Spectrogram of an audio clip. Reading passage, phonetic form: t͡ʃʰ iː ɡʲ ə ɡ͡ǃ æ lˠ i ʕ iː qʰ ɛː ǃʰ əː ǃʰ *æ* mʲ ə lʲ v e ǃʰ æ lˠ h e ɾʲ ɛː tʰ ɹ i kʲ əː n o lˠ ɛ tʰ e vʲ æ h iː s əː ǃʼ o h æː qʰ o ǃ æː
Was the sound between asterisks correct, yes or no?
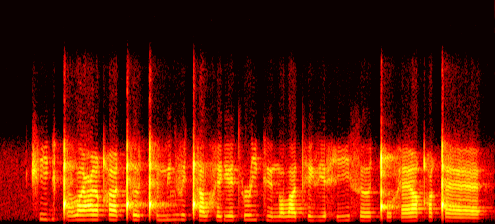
no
